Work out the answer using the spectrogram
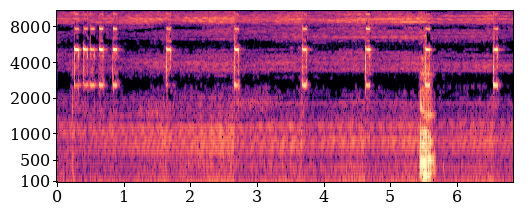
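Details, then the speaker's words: Home AC indoor evaporator coil checked with an electronic leak detector, blower on and compressor running: shrill chirps about once a second, bunching up near the coil. A refrigerant leak is confirmed in the coil. "seems to be picking it up mostly right around there in the coil now with the blower on and the compressor running you should be able to pick it up pretty good"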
